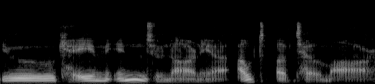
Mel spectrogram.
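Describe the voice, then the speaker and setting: A man does a growling, put-on character voice. He speaks at a very slow pace. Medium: read story. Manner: solemn, commanding.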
